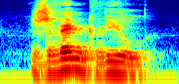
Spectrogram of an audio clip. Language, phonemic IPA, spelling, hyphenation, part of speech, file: Dutch, /ˈzʋɛŋk.ʋil/, zwenkwiel, zwenk‧wiel, noun, Nl-zwenkwiel.ogg
- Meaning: a swivel castor, a castor wheel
